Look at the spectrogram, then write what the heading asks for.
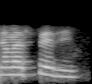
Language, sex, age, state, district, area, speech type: Hindi, female, 45-60, Uttar Pradesh, Mau, urban, conversation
